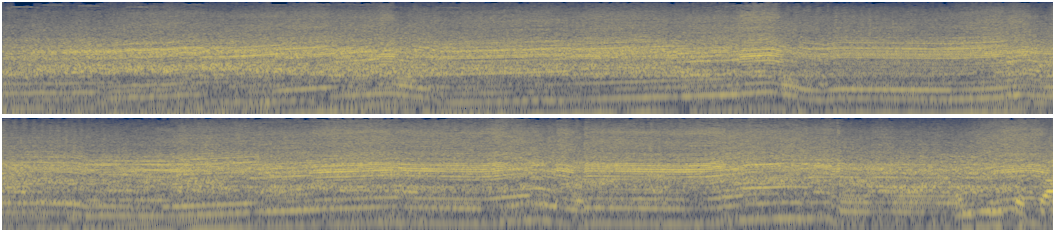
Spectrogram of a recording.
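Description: Tyres screech on asphalt as a car slides sideways.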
